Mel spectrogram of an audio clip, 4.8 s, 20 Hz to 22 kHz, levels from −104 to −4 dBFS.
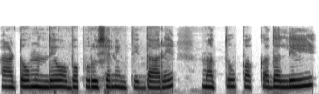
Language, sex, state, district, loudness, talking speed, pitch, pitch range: Kannada, female, Karnataka, Bidar, -15 LUFS, 90 wpm, 250 Hz, 240-255 Hz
